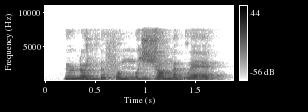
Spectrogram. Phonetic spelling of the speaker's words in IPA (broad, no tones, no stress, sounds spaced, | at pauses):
ʉ ɳ ɔ j ʔ ə f ɔ ŋʷ e ç ɒ m a ɡʷ æ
